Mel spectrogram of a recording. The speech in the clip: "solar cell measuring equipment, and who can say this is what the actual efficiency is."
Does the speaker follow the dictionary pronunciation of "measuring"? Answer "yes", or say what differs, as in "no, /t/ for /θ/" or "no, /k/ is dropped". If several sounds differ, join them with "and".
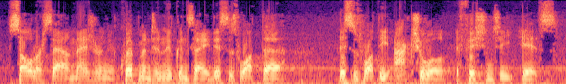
yes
